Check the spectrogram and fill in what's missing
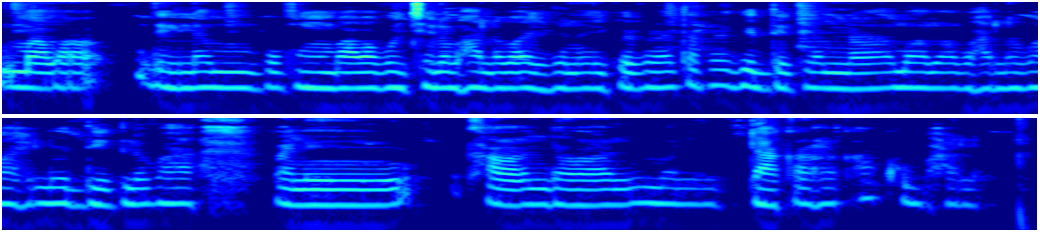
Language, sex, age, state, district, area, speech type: Bengali, female, 30-45, West Bengal, Dakshin Dinajpur, urban, spontaneous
